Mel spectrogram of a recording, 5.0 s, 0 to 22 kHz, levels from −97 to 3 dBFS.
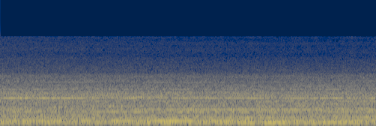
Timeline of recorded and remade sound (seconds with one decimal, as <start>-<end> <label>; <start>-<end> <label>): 0.0-0.8 recorded; 0.8-1.6 remade; 1.6-3.2 recorded; 3.2-4.3 remade; 4.3-5.0 recorded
